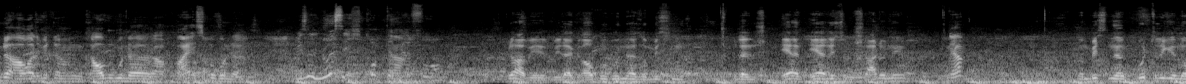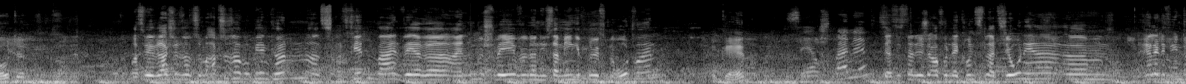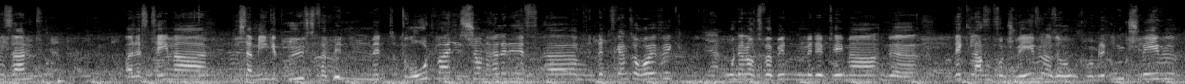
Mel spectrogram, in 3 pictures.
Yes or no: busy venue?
yes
